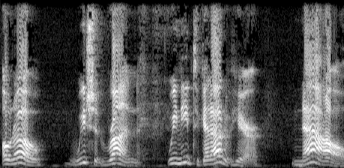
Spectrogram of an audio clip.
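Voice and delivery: calm, slow, stretched-out delivery. Recapping an episode, mocking a character's bad acting: imitating O'Neill's deadpan panic. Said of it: "in the most calm, deadpan manner".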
